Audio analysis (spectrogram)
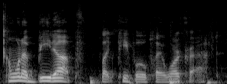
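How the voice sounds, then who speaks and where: A man's voice: medium pitch, quick pace. A man who hosts a podcast, reviewing films casually in a blunt, emphatic, sweary way. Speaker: podcast host. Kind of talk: casual film review chat.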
